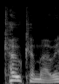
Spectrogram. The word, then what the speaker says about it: Kokomo: and it's Kokomo, isn't it? That's how you pronounce it.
